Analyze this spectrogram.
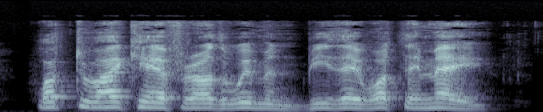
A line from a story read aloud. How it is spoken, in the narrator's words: cried Vallombreuse impetuously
